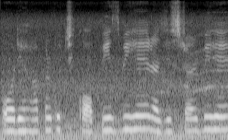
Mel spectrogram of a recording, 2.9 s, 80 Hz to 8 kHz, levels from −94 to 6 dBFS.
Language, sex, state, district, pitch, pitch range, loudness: Hindi, female, Madhya Pradesh, Dhar, 225 Hz, 210-235 Hz, -15 LUFS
